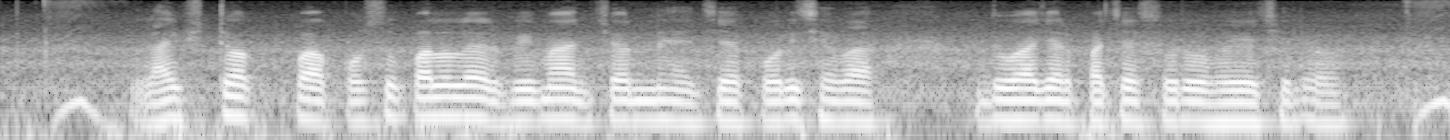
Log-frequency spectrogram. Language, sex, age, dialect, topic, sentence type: Bengali, female, 31-35, Jharkhandi, agriculture, statement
